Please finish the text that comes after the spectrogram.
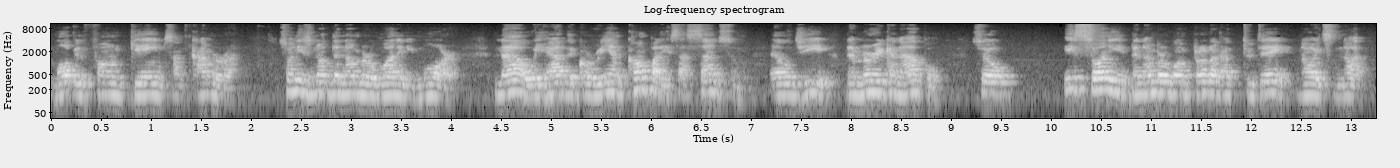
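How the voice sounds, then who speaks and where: A man's voice: on the high side, fairly bright tone. Man, presenting. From Chile. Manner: halting, searching for words. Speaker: student presenter. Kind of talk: team business presentation. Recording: roomy, distant mic.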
